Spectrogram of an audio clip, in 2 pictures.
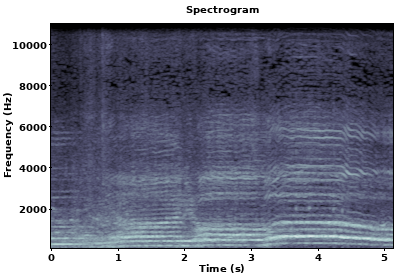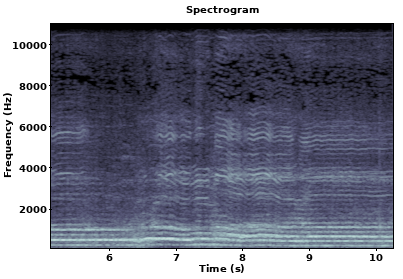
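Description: A man chanting a noha, a Shia mourning lament, in long held notes that slide up and down in pitch, amplified through a handheld microphone.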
